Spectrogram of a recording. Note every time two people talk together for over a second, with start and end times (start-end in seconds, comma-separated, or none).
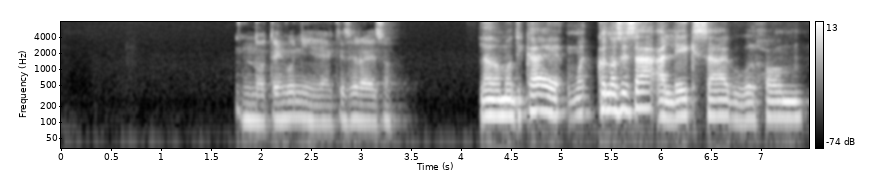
none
